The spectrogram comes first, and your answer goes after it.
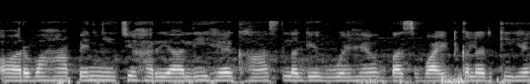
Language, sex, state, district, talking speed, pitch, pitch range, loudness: Hindi, female, Chhattisgarh, Balrampur, 180 wpm, 180 Hz, 175-185 Hz, -16 LUFS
